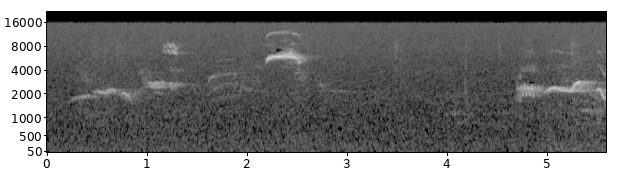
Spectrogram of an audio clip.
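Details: At least six Common swifts fly around and scream near occupied nest boxes and a roof-ridge corner (at least two nests, probably three), giving thin, high screaming bursts, one sharp mid-clip and a longer run at the end, over steady outdoor hiss.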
